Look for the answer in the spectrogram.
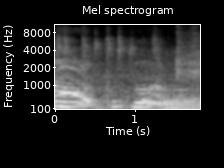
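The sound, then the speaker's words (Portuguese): A dog whines and whimpers, a few high, drawn-out tones rising and falling over a couple of seconds, with steady background noise underneath. “Desculpa, pessoal, temos cachorro.”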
